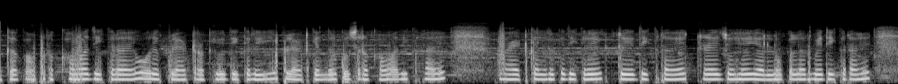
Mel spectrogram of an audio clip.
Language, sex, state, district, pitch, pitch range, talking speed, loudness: Hindi, female, Bihar, Araria, 235 Hz, 230-245 Hz, 300 wpm, -14 LUFS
